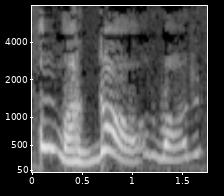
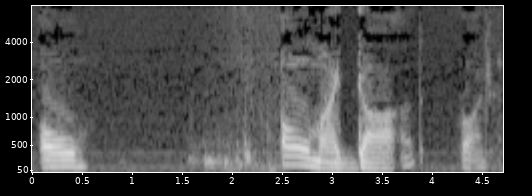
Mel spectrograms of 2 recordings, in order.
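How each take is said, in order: First: It is said imitating his mom's voice. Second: It is said in his own voice.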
